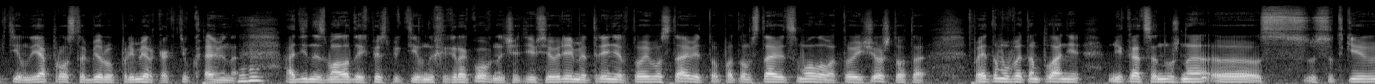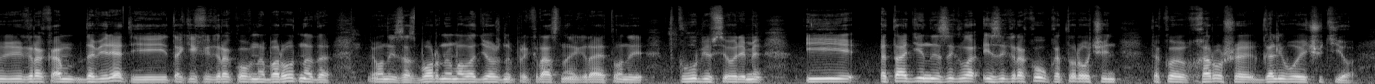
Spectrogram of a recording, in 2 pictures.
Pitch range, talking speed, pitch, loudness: 115-130 Hz, 150 wpm, 120 Hz, -16 LUFS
